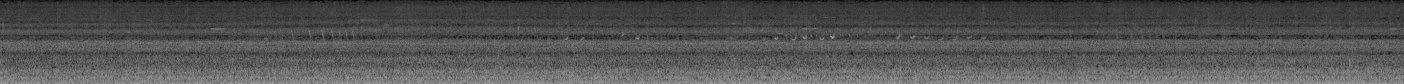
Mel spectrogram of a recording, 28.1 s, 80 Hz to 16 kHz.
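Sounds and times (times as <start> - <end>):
ducklings peeping: 4.4 - 7.9, 10.4 - 13.4, 14.5 - 20.0, 22.3 - 23.4.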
